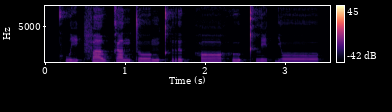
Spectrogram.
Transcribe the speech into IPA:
kʰ w i˨˩ ʔ f a˦˥ w k a˦˥ n t oː˧ ŋ kʰ r ɯ˦˥ k̚ h ɔː˧ h u˥˩ ʔ kʰ l i˨˩ t̚ j oː˧

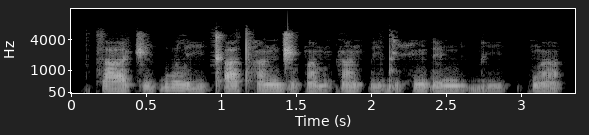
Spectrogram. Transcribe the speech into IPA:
t͡s aː˨ t͡ʃ i˨ ɓ u˦ l iː˨ kʼ a˦ tʰ ã˦ ŋ d͡ʒ ɪ˦ p ã˨ m k ã˦ k͡p i˨ d i˨ h ĩ˦ ɗ e˨ ŋ i˨ b i˦ | kʷ ã˨

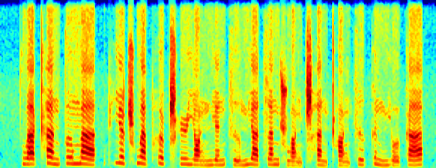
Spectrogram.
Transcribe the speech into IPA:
t̪ w ä̰˨˩ kʰ a˥˨ n t̪ ɤ˦ m ä˥˨ | pʰ j ɛ˥˨ ʈ͡ʂʰ w ä˥˨ pʰ ɤ˥˨ ʈ͡ʂʰ ɻ̩˦ j ɑ̰˨˩ ŋ n̪ j ɛ˨˦ n t͡s ɹ̩˨˩ m j ä˥˨ t͡s a˦ n ʂ w ɑ̰˨˩ ŋ ʈ͡ʂʰ a˥˨ n kʰ ɑ̰˨˩ ŋ t͡s ɹ̩˦ k ə˥˨ n m j o̰˨˩ ʊ̯ k ä˨˦

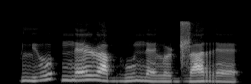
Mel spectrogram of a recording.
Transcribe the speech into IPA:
lʲ ʊ | n ɛ ɭ a bʱ u n ɛ l ʊ ɖ͡ʐ a r ɛ

